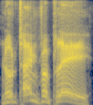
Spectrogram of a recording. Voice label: Angry; warcraft3; Peon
